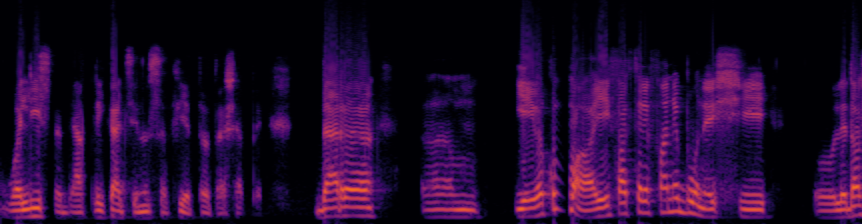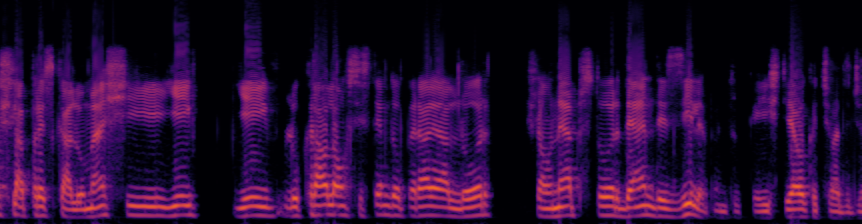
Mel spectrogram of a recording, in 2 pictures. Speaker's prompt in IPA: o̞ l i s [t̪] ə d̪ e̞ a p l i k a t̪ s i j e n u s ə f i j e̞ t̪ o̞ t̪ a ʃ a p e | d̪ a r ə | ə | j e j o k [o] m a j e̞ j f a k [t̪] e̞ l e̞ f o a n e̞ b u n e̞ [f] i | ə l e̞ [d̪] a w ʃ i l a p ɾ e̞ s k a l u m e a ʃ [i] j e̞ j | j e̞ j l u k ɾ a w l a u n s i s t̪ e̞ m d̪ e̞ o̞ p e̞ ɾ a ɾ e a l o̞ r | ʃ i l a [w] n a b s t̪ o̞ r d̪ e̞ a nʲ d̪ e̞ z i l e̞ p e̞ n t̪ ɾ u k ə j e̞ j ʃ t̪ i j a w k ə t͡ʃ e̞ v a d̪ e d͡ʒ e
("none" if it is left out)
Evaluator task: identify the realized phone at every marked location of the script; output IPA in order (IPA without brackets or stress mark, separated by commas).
t̪, u, t̪, ʃ, d̪, i, u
